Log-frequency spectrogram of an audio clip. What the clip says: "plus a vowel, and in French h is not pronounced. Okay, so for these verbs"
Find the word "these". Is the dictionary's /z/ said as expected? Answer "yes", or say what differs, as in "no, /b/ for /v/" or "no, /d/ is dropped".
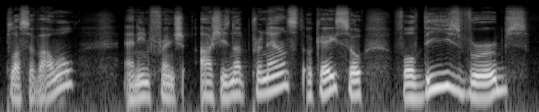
yes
